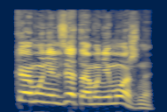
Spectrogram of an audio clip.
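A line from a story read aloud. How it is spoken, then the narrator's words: Snort. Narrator (Russian): фыркнула Ангулема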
